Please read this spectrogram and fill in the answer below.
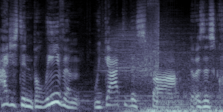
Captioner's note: zap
